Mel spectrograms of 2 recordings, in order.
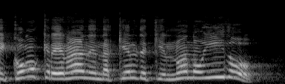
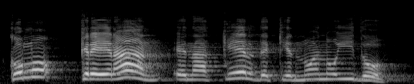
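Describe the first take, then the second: First: Said in the usual way. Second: Louder and slow, leaning on "¿Cómo creerán"; slow emphatic repeat. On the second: Acted. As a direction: read the verse again slowly, weighing each word. Repeating the verse for weight.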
